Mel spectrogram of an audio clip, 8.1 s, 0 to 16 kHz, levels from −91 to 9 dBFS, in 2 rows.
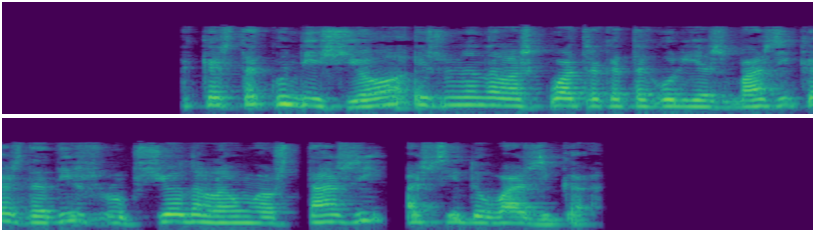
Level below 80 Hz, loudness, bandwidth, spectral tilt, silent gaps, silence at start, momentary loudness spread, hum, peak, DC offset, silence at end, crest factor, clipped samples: -60 dBFS; -20 LUFS; 8 kHz; -5 dB/octave; 5.99-6.06 s; 0.9 s; 6 LU; none; -2 dBFS; under 0.1%; 1.05 s; 18 dB; under 0.1%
